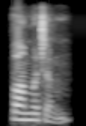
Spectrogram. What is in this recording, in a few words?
"pomatum", Indian; Dictionary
